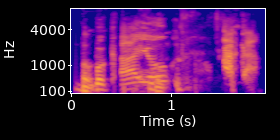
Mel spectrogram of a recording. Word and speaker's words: Bukayo Saka: Seem to, yeah, as a Nigerian, I'm gonna insist that you all say right. His name right now. Bukayo Saka.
